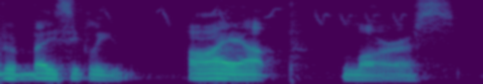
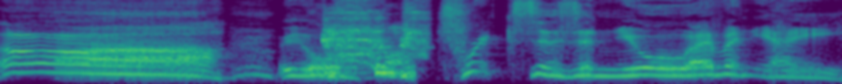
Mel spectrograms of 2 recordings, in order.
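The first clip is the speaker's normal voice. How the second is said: very high, very loud, shrill, exasperated orc yell; 9 semitones higher, 10 dB louder than usual. A game master voices an orc whose javelin just bounced off a player, frustrated orc voice. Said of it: "you can hear the orc's frustration".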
